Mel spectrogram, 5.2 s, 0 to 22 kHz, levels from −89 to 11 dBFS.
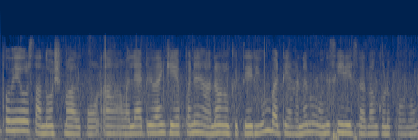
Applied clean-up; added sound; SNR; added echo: none; Applause / Crowd; 19 dB; none.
